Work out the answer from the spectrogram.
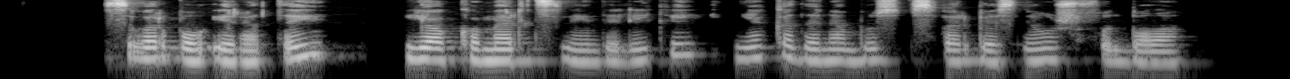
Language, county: Lithuanian, Vilnius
